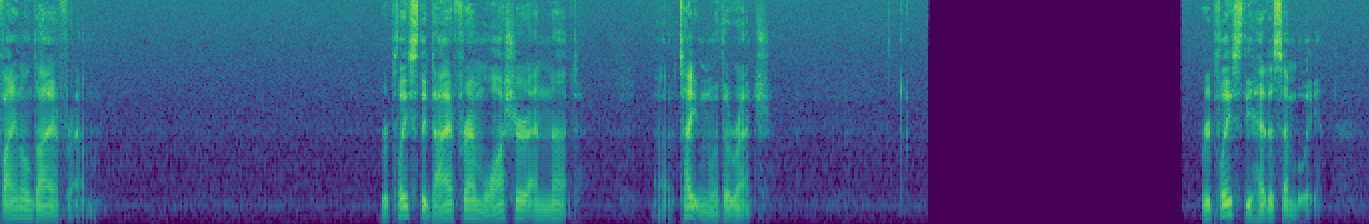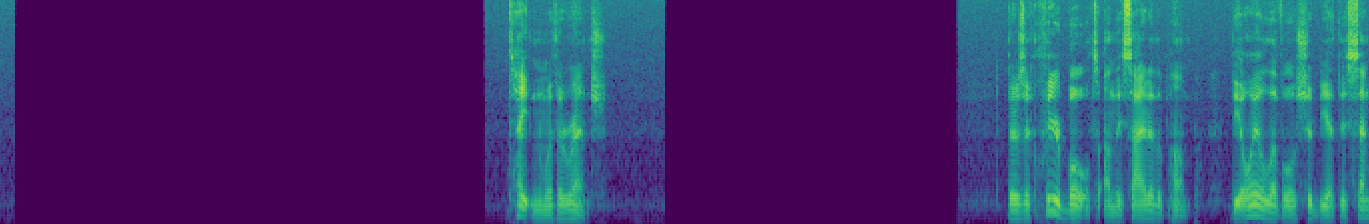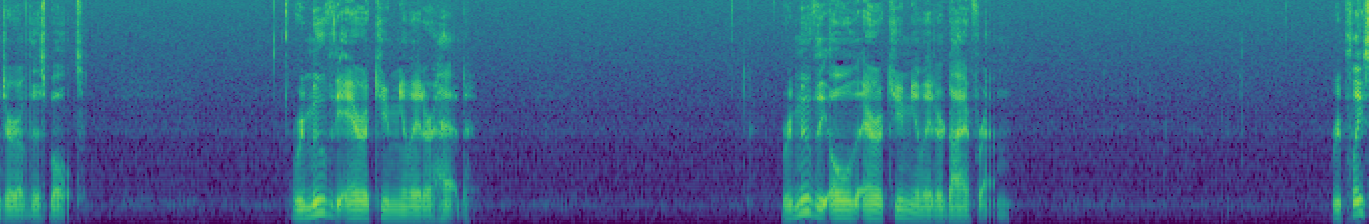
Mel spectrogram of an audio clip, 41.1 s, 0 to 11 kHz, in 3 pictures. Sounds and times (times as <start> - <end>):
Speech: 0.0 - 1.0, 3.8 - 5.9, 6.5 - 7.8, 12.0 - 13.2, 18.8 - 19.8, 23.8 - 28.2, 30.2 - 32.2, 35.2 - 37.5, 40.7 - 41.0.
